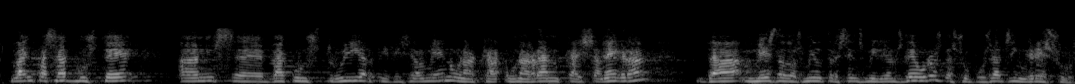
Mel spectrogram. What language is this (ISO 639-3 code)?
cat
